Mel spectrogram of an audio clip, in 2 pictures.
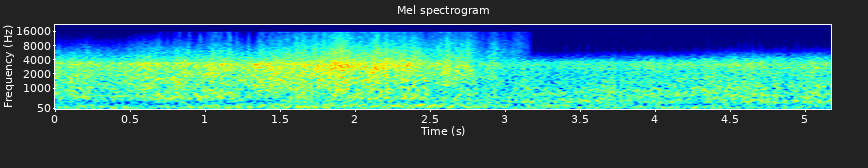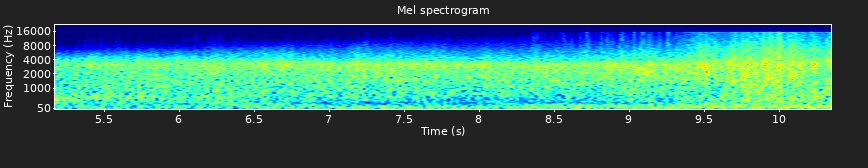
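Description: F-16 fighter jet taking off, its single jet engine at full thrust: a loud, steady rushing noise that swells about two seconds in and again near the end.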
